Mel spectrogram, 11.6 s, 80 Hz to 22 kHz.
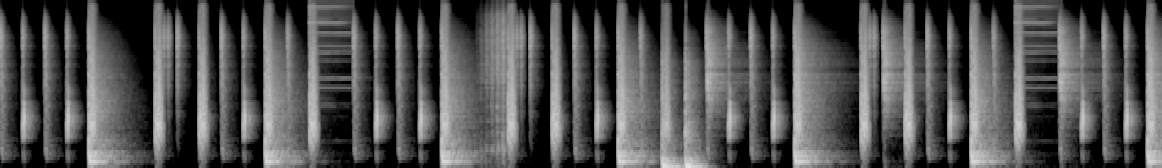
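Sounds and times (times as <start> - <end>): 
music loop: 1.6 - 8.0, 8.6 - 11.6.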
